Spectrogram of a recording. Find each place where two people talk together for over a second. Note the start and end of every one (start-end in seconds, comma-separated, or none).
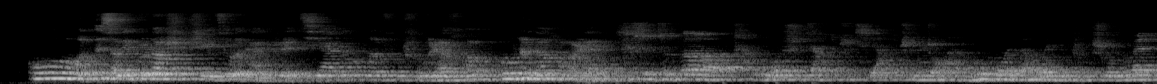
none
